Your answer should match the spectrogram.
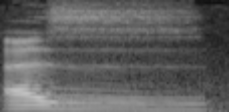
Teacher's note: Kemudian az itu bergetar pita suaranya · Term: al-jahru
